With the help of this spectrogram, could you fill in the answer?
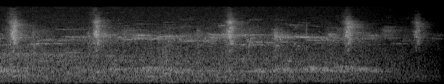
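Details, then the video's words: Oriental magpie-robin (Copsychus saularis), a very common resident at Ubon Ratchathani, Thailand, recorded on 21 January 2021, gives short, sharp high notes about once a second over a steady hiss. "นกกางเขนบ้าน (Oriental Magpie Robin)"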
